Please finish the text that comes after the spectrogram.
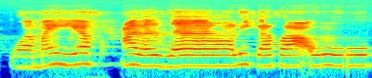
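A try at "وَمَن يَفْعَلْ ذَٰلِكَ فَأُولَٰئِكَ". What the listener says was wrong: Faula, u-nya pendek. Fa'ula. Kalau wau-nya tidak ada sukunnya atau warnanya kuning, pendek.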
